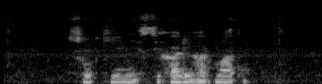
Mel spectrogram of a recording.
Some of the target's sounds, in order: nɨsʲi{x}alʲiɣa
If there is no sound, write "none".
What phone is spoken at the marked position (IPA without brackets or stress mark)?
x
